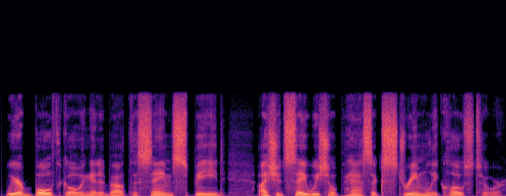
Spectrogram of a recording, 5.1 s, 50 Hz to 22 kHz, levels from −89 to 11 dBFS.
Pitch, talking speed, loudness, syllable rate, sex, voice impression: 105 Hz, 235 wpm, -18 LUFS, 5.5 syllables/s, male, masculine, middle-aged, slightly thick, tensed, slightly powerful, cool, wild, slightly intense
